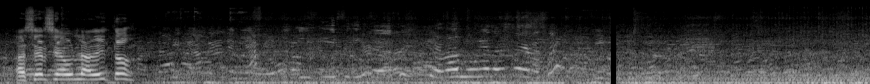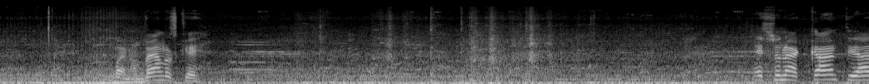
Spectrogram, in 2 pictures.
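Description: A crowd of people chatters in a busy outdoor street.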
